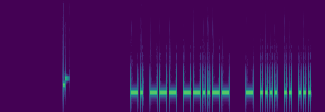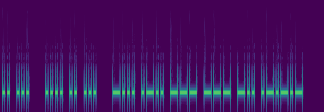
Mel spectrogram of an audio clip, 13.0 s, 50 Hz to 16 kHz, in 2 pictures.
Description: Morse code, heard as a keyed tone, about 25 wpm, 700 Hz. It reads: NO, THIS IS HIS BLOOD.
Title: Sentences from Top 1100 Words 25wpm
